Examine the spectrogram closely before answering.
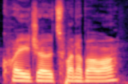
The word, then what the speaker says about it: Kwajo Tweneboa: Yeah, so I'm on Instagram, Twitter and TikTok at Kwajo Tweneboa. I changed my act recently, so I had to remember that. And that's spelled KWAJOTWENEBOA.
